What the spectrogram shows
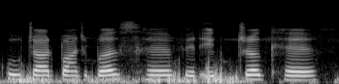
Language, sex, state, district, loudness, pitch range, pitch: Hindi, female, Jharkhand, Deoghar, -14 LUFS, 200-215 Hz, 210 Hz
